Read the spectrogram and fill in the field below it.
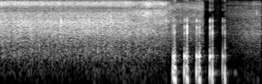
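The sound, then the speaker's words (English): Rain, played from a white noise app, patters steadily on a tent in a dense, even hiss, then a short run of louder, choppy bursts that sound like a voice cuts in near the end. “This is rain on a tent.”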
